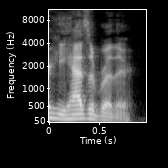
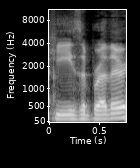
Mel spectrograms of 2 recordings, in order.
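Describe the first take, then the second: First: "has" stressed, falling at the end. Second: Rising question on "He's a brother?"; questioning tune. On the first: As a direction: hit "has" in "He has a brother.". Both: Shown as a demonstration.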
